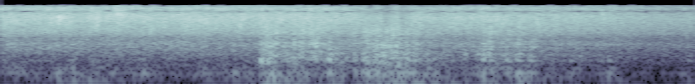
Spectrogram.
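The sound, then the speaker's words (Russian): A cold, windy thunderstorm shaking a small cabin: steady hard rain hisses throughout while a low roll of thunder swells through the middle, loud, with no voices. “Снаружи было холодно, промозгло и ветрено. Буря трясла домик, проскальзывала, как лезвие, через рамы, косяки и трещины.”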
